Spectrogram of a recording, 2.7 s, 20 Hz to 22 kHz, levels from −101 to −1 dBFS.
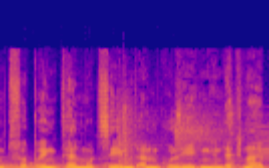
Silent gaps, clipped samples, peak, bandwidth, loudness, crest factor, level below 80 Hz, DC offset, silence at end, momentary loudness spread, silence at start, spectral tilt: none; under 0.1%; -10 dBFS; 16 kHz; -26 LUFS; 16 dB; -50 dBFS; under 0.1%; 0 s; 2 LU; 0 s; -5 dB/octave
